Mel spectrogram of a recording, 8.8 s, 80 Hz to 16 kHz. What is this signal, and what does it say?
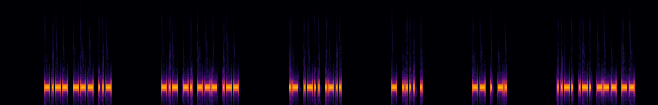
Morse code, heard as a keyed tone, about 48 wpm, 700 Hz. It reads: YOU KNOW ALL THE MEN FROM
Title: 4x Word-Spacing - Sentences from Top 300 Words - 50wpm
